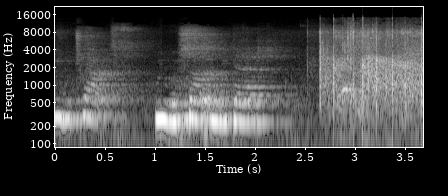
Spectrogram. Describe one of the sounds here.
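A boy speaks into a microphone, amplified through a loudspeaker in a large echoing room.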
